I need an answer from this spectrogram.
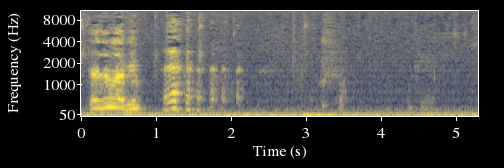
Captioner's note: laughing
